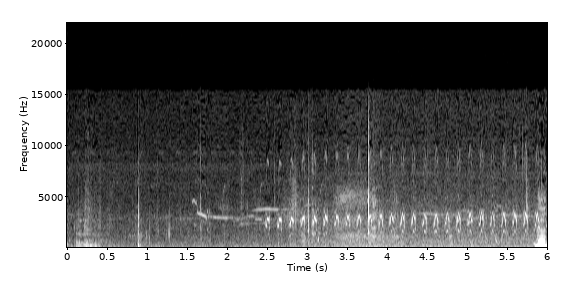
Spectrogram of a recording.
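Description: A bird's rapid trill of short high chirps, about ten a second, beginning about halfway through and continuing to the end. Before it, the outdoor background is faint, with a thin high whistle and a few small clicks.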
